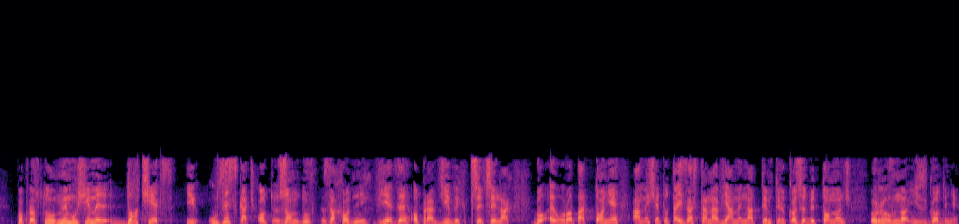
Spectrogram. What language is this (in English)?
Polish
